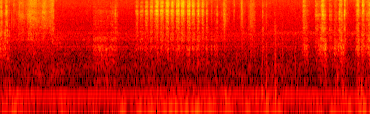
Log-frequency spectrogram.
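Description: A colored pencil repeatedly scratches across an open paper magazine page lying flat on a table, shading red triangles in a drawn grid. Quiet, uneven bursts of dry, bright scratching come and go over a steady low hum.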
